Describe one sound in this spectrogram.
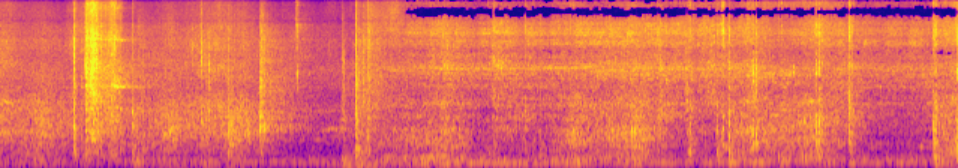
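A skateboard clacks against a ramp's edge.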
